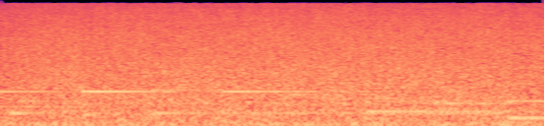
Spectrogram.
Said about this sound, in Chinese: 会看到远方的瀑布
